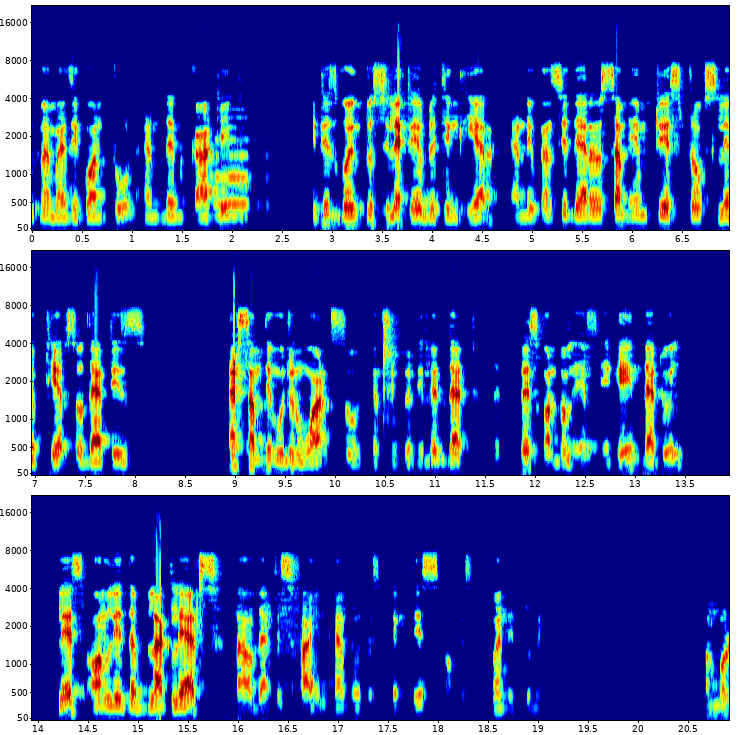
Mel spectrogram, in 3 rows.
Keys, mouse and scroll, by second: 0.5 alt+scroll down 1, 1.1 alt+scroll down 1, 1.9 ctrl+x, 2.7 ctrl+v, 3.3-9.3 drag, 10.4 Delete, 12.4 ctrl+f, 13.4 ctrl+v, 15.4 click, 16.2 alt+scroll down 1, 16.7 click, 18.4 ctrl+z, 18.9 click, 20.3 ctrl+g.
